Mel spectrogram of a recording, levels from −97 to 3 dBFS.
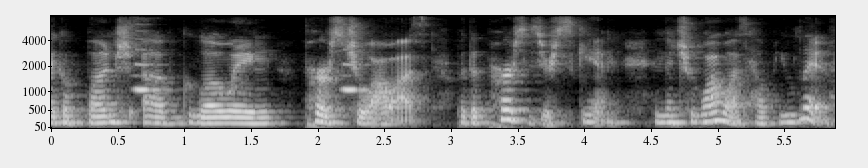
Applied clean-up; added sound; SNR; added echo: none; Wind instrument, woodwind instrument; 6 dB; reverberation time 0.3 s.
